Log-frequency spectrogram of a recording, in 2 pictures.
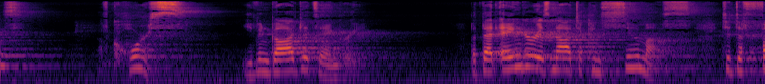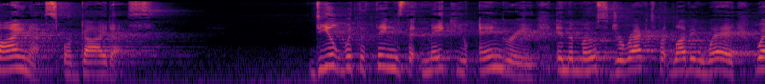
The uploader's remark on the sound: from the August 8 worship service at First Christian Church (Disciples of Christ) in Anniston, AL.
